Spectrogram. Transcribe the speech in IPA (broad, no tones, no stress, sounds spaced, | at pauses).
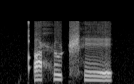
qʼ ɐ ħ u ʈ͡ʂʰ e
